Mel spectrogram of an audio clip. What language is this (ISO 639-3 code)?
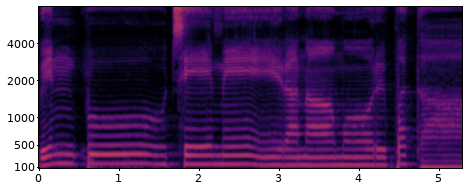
hin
